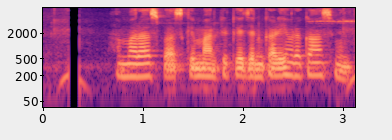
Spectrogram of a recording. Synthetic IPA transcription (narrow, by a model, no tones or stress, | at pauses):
hɐmaːɾaaːspa̰ːskema̰ːɾkeʈked͡ʒankaːɽiɦɐmɾakãːsmɪlt̪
